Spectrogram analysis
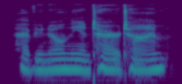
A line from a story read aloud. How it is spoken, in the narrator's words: A pained expression crosses Dean's face, and his voice is quiet when he asks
